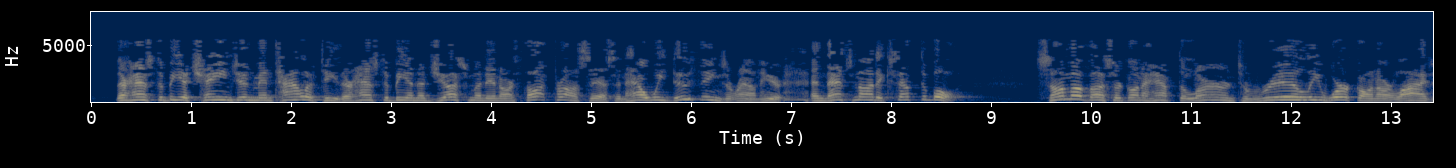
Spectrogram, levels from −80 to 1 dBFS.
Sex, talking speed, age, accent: male, 195 wpm, 50-69, American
